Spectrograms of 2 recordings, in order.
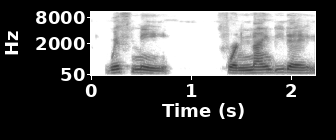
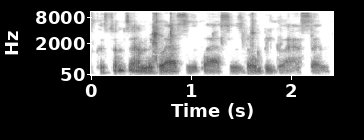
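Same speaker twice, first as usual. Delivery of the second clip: low whispered aside; joking whisper; 6 semitones lower, 7 dB quieter than usual. Real, not acted. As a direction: whisper it as a silly joke. Joking aside about glasses.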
